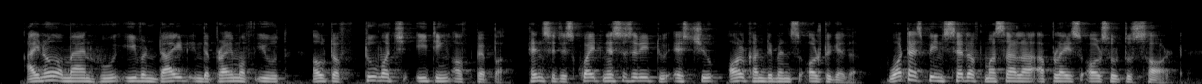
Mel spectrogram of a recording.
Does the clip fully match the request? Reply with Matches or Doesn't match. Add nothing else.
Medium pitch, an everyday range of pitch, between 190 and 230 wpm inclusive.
Doesn't match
